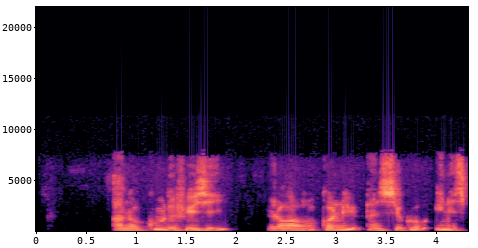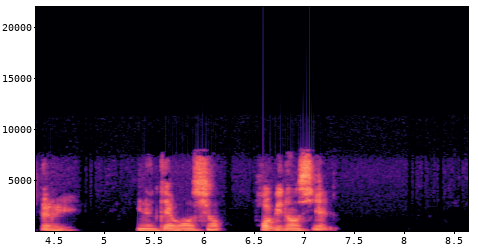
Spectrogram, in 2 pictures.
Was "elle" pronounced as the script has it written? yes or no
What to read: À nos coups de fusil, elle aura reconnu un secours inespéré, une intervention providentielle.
no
